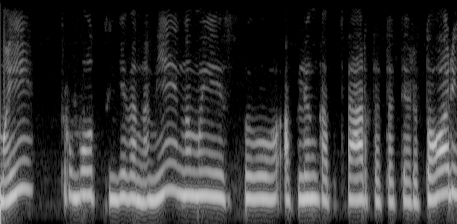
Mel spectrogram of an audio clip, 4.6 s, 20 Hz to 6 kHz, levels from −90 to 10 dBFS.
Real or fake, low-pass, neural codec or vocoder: real; 5.4 kHz; none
